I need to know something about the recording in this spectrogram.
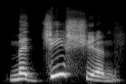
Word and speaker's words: magician: Magician. G gets the stress. The syllable G. Magician.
